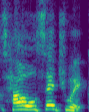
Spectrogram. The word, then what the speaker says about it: Hywel Sedgwick: And today we've got HYWEL Sedgwick from Cakes and Ladders. Am I pronouncing your name correctly?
